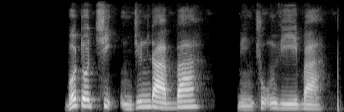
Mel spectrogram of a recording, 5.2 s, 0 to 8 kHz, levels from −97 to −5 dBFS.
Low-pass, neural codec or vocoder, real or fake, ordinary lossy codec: 7.2 kHz; none; real; Opus, 24 kbps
